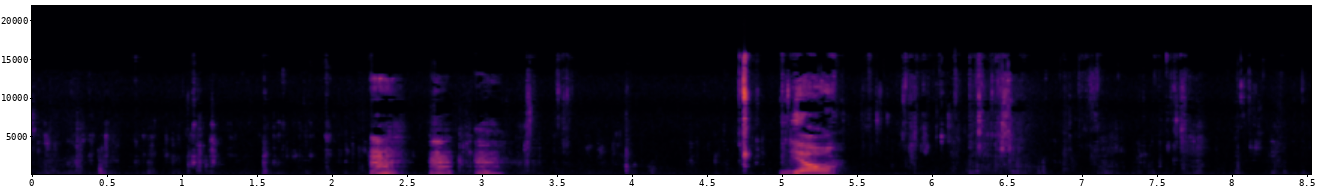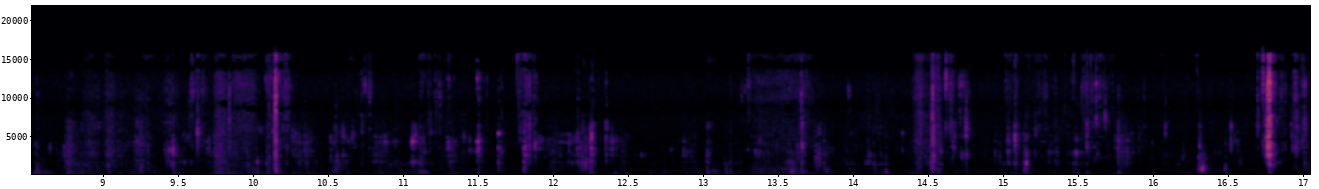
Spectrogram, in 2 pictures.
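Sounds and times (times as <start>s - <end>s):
low steady hum: 0.0s - 17.0s
wet chewing clicks: 5.6s - 17.0s.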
